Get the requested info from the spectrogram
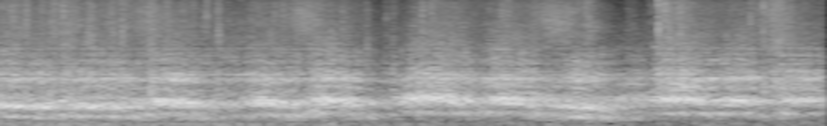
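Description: A large football crowd chanting in unison, many voices holding a sung tune.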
